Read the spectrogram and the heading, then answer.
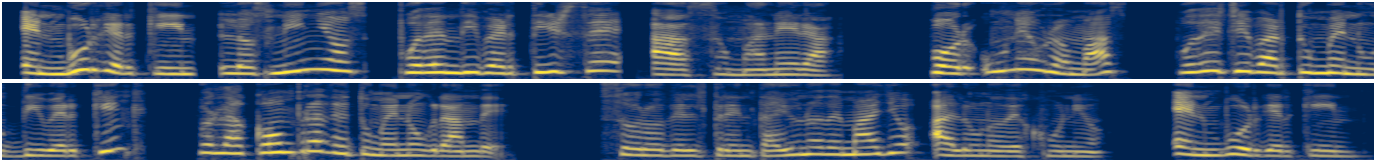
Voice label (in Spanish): Publicidad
